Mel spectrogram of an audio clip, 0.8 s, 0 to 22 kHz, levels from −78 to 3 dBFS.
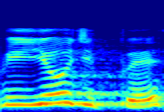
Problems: none marked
